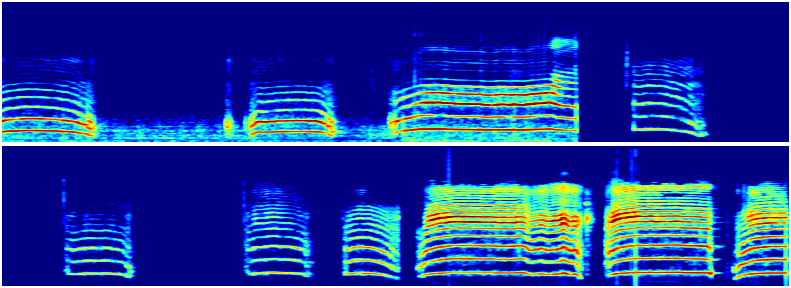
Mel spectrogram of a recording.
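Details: Kitten meowing, said to attract cats: a run of about twelve clear, tonal meows, each rising then falling, with short silent gaps; the later meows come higher and brighter, closer together and louder.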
